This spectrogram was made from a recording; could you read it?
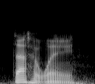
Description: (thătə-wā)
